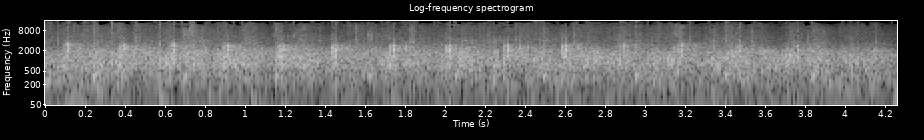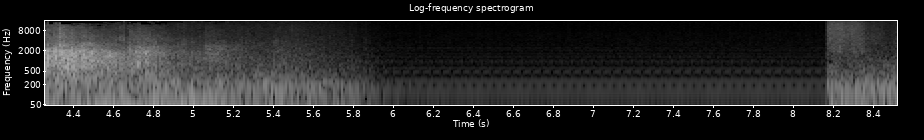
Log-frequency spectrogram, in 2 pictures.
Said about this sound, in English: Maybe we could give her a little round of applause here.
